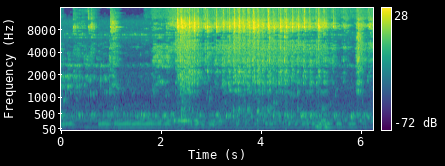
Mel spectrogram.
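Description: Industrial flatbed sewing machine: a low steady hum for about two seconds, then the needle stitching in a fast, even run through cotton fabric until near the end.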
